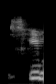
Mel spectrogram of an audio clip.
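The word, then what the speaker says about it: scheme: giám đốc vận hành skim là kế hoạch từ này đọc là skim nha Có e thì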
